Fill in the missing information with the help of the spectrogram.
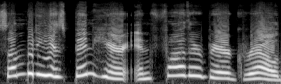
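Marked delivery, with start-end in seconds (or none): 0.0-1.3 very high, squeaky little voice. Reading the story aloud, voicing Baby Bear as he cries out, in a very squeaky voice. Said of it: "he cried very squeaky voice".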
